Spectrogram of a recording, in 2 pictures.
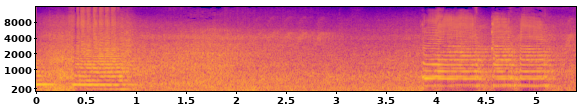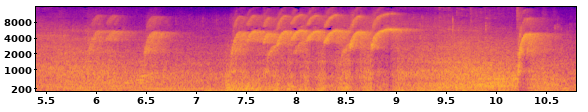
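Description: Truck air horns sound twice over engine and tyre noise as heavy trucks drive past: a short blast just after the start, then a louder, roughly one-second chord about four seconds in. Later, a run of quick high chirps repeats several times.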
